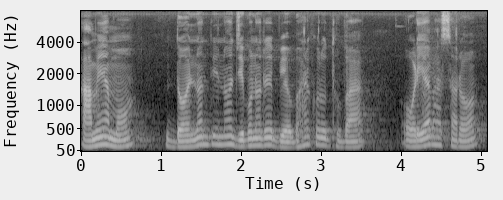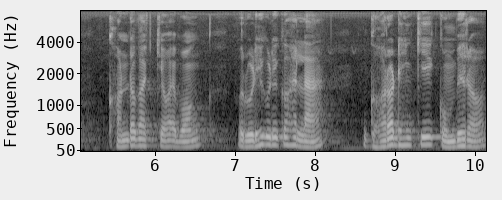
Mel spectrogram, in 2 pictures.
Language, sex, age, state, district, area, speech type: Odia, male, 18-30, Odisha, Boudh, rural, spontaneous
